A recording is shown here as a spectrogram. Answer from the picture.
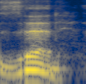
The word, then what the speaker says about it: Z: I think you pronounce it Zed, actually. – Is it Task Force Zed? – Well, I say Zed because I say my Z's like British Z's, so You are so whatever.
